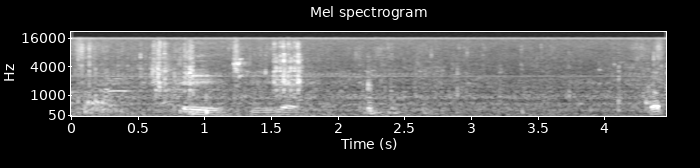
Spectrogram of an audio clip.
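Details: Spotted hyenas at a kill in Vumbura, Okavango Delta, Botswana: two short wavering, harmonic vocal bursts about half a second apart, then a quieter stretch with faint clicks and a brief squeak at the end.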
